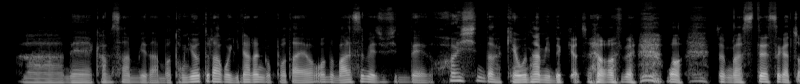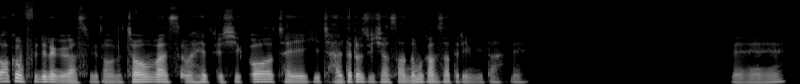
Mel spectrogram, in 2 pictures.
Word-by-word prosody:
아 90 Hz, -1 st, -8 dB
네. 95 Hz, -1 st, -3 dB
감사합니다. 100 Hz, -1 st, -5 dB
뭐 95 Hz, -, -6 dB
동료들하고 125 Hz, +1 st, +1 dB
일하는 115 Hz, +3 st, +1 dB
것 105 Hz, -, -6 dB
보다요. 100 Hz, 0 st, -1 dB
오늘 115 Hz, -1 st, -3 dB
말씀해 110 Hz, +4 st, +1 dB
주신 110 Hz, +1 st, -12 dB
데 100 Hz, -2 st, -2 dB, 0.2 s
훨씬 180 Hz, -1 st, 0 dB
더 120 Hz, -4 st, +1 dB
개운함이 110 Hz, 0 st, +4 dB
느껴져요. -, -, +3 dB
네. -, -, +3 dB, 0.3 s
뭐 -, -, +5 dB, 0.3 s
정말 105 Hz, -4 st, 0 dB
스트레스가 115 Hz, 0 st, +3 dB
쪼끔 140 Hz, +7 st, +3 dB
풀리는 125 Hz, -2 st, +2 dB
것 95 Hz, -, 0 dB
같습니다. 95 Hz, +2 st, -3 dB
오늘 100 Hz, +1 st, -6 dB
좋은 110 Hz, +3 st, +4 dB
말씀을 105 Hz, -2 st, +1 dB
해 105 Hz, 0 st, -1 dB
주시고 110 Hz, +4 st, 0 dB
제 100 Hz, -1 st, -3 dB
얘기 100 Hz, +2 st, -4 dB
잘 100 Hz, -1 st, -4 dB
들어 120 Hz, -, +2 dB
주셔서 105 Hz, -1 st, -4 dB
너무 100 Hz, +3 st, 0 dB
감사드립니다. 100 Hz, -1 st, -5 dB
네. 105 Hz, -2 st, -15 dB, 2.0 s
네. 90 Hz, +7 st, -10 dB
105 Hz, 330 characters per minute, -27 LUFS, 100-115 Hz, 2.0 s, 뭐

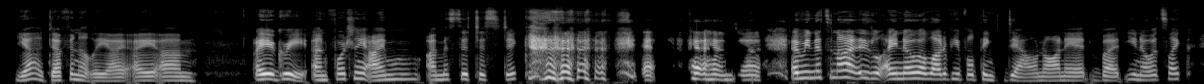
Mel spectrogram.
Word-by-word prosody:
Yeah. 220 Hz, +4 st, -3 dB
Definitely. 195 Hz, -5 st, -3 dB
I 170 Hz, +1 st, -5 dB, 0.3 s
I, 185 Hz, 0 st, -4 dB
um, 180 Hz, -2 st, -9 dB, 0.6 s
I -, -, +4 dB
agree. -, -, +6 dB
Unfortunately, 250 Hz, +6 st, -2 dB
I'm 235 Hz, +5 st, -3 dB
I'm 210 Hz, +1 st, -3 dB
a -, -, -7 dB
statistic. 470 Hz, -, -4 dB
A 295 Hz, -, +4 dB, 0.4 s
and, 235 Hz, -5 st, +2 dB
uh, 215 Hz, -1 st, -2 dB, 0.3 s
I 275 Hz, -, +6 dB
mean, 295 Hz, +1 st, +2 dB
it's 310 Hz, 0 st, -3 dB
not 320 Hz, -1 st, +4 dB
el 275 Hz, -1 st, 0 dB
I 250 Hz, -, +4 dB
know 265 Hz, +1 st, +3 dB
a -, -, +2 dB
lot 240 Hz, -1 st, +2 dB
of -, -, -9 dB
people 235 Hz, -3 st, -6 dB
think 225 Hz, -5 st, -5 dB
down 170 Hz, +1 st, -6 dB
on 185 Hz, +1 st, -3 dB
it, 185 Hz, 0 st, -5 dB
but, 185 Hz, -3 st, -4 dB
you 230 Hz, +1 st, -8 dB
know, 205 Hz, -2 st, -5 dB
it's 220 Hz, +6 st, -8 dB
like, 250 Hz, 0 st, -7 dB
240 Hz, 175 wpm, -20 LUFS, 195-275 Hz, 0.6 s, agree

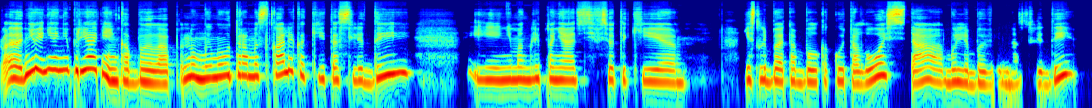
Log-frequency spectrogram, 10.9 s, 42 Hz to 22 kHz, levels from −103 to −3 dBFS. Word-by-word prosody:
не 265 Hz, -, +4 dB
не 390 Hz, +2 st, +3 dB
неприятненько 365 Hz, -, +4 dB
было. 180 Hz, -2 st, 0 dB
Ну, 250 Hz, +3 st, +3 dB
мы 235 Hz, +1 st, +5 dB
мы 265 Hz, +2 st, +3 dB
утром 280 Hz, -1 st, +1 dB
искали 290 Hz, +6 st, +1 dB
какие-то 245 Hz, -8 st, -5 dB
следы 260 Hz, -, +2 dB, 0.5 s
и 220 Hz, -8 st, -2 dB
не 220 Hz, +1 st, +1 dB
могли 220 Hz, +1 st, +1 dB
понять 220 Hz, -2 st, -2 dB
всё-таки. 200 Hz, -3 st, -5 dB, 0.7 s
Если 220 Hz, 0 st, -1 dB
бы 205 Hz, +1 st, -2 dB
это 200 Hz, 0 st, -4 dB
был 190 Hz, +1 st, -2 dB
какой-то 195 Hz, -2 st, -6 dB
лось, 280 Hz, +10 st, +2 dB
да, 200 Hz, 0 st, -3 dB
были 190 Hz, 0 st, -2 dB
бы 170 Hz, +1 st, -4 dB
видно 170 Hz, 0 st, -10 dB
следы 235 Hz, -, -1 dB
220 Hz, 150 wpm, -22 LUFS, 195-280 Hz, 0.7 s, мы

